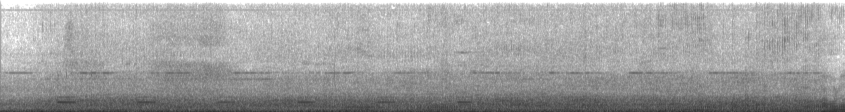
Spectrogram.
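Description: Dense road traffic fills a Chennai street with a steady engine rumble from cars and trucks, and a repeating high reversing beep sounds close by throughout, with no talk.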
